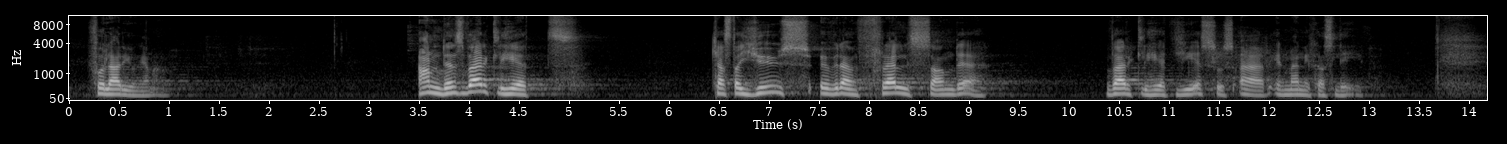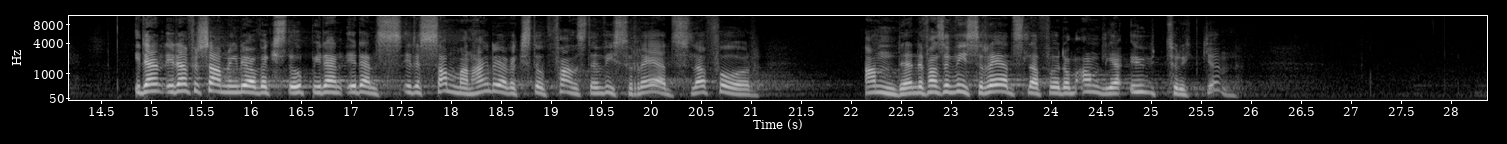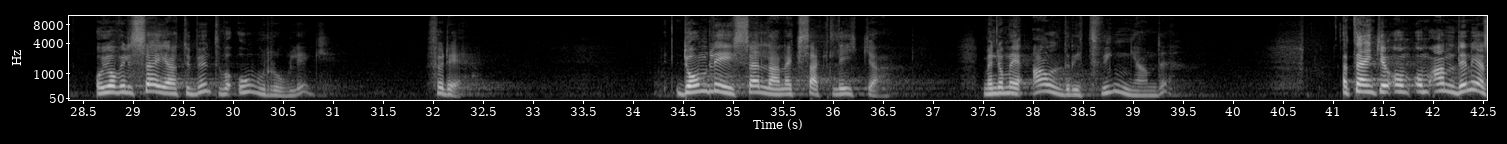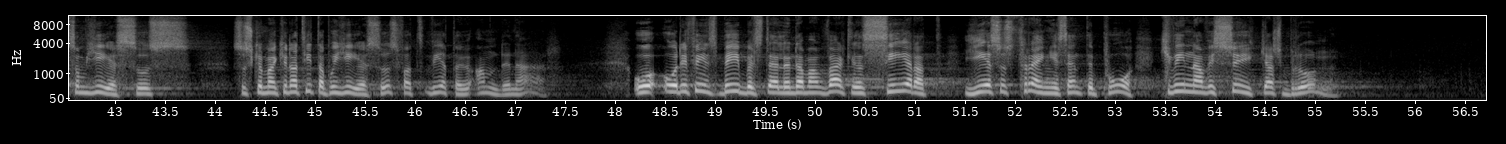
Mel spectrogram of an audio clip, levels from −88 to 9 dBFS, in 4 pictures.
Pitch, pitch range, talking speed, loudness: 195 Hz, 165-220 Hz, 120 wpm, -24 LUFS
